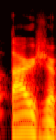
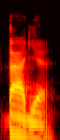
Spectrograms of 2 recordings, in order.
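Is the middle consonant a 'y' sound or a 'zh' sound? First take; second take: zh sound; y sound. First: The middle consonant is a 'zh' sound. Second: The middle consonant is a 'y' sound. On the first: The speaker calls it wrong. "eu passei anos falando o nome da mulher errado. Eu falava Tarja, como se lia" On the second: The speaker calls it right. "o nome dela se pronuncia como [name]"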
